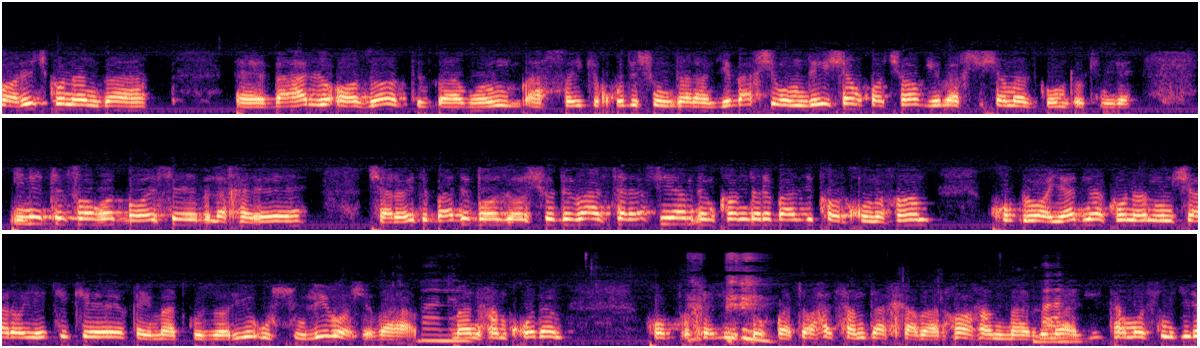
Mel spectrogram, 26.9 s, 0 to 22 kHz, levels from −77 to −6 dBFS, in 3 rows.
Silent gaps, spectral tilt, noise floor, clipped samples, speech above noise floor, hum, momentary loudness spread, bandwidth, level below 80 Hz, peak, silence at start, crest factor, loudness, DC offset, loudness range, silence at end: none; -7 dB/octave; -43 dBFS; under 0.1%; 30 dB; none; 5 LU; 11 kHz; -46 dBFS; 0 dBFS; 0 s; 12 dB; -13 LUFS; under 0.1%; 2 LU; 0 s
